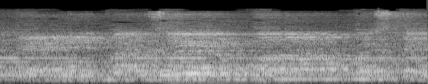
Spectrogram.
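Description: Live Brazilian cantoria: voices singing long held notes with guitar accompaniment.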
